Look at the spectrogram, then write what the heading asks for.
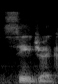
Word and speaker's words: Cedric: name my name is spelled like Cedric but pronounced Cedric so uh thank you Corey thank you for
